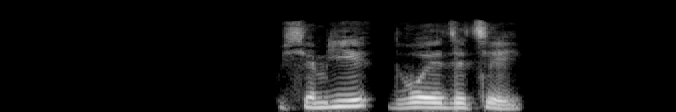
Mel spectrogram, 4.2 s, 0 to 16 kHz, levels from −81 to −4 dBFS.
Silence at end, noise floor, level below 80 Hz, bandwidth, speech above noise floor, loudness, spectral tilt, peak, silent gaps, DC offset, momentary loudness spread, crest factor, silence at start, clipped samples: 1 s; under -90 dBFS; -60 dBFS; 8.2 kHz; over 72 dB; -19 LUFS; -6 dB/octave; -4 dBFS; 2.36-2.41 s; under 0.1%; 9 LU; 18 dB; 1.75 s; under 0.1%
